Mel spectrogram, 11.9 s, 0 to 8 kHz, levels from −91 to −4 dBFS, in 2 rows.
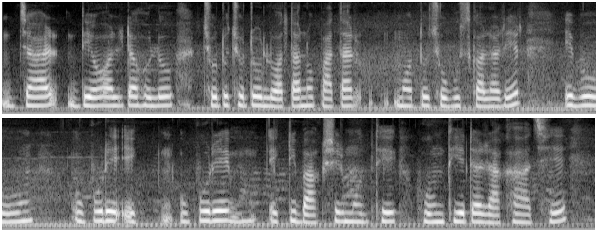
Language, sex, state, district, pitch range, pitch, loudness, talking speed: Bengali, female, West Bengal, Cooch Behar, 225-245 Hz, 235 Hz, -15 LUFS, 105 wpm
